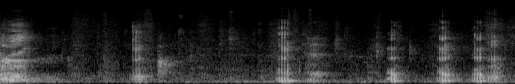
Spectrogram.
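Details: Pig from Indonesia, breathing and eating, produces short low grunts in small clusters, one opening the passage and several more in quick succession over the final seconds.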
